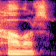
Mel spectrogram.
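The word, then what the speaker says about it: hour: ठीक, अब यहाँ कह रहे हैं यदि कोई वर्ड एच से शुरू होता है और एच के बाद वोवेल का प्रयोग हुआ है लेकिन एच का उच्चारण साइलेंट होता है तो उस वर्ड से पूर्व ए का प्रयोग ना करके एन का प्रयोग किया जाता है। ठीक है, ओके, जैसे N honest, N हावर्स, N hair.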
